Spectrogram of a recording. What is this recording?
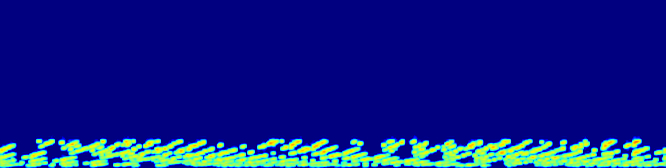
Created with coagula from original and manipulated bmp files. The sound you make when calling Laika from orbit for dinner.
